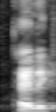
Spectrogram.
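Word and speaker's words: phthalic: Group तब बोलेंगे इसको थैलिक एसिड। इसका पीएच साइलेंट होता है, इथैलिक नहीं बोलेंगे, लेकिन आप क्या बोलेंगे पीएच साइलेंट करते हुए थैलिक एसिड।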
